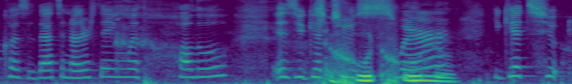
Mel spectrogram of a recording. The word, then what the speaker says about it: Hulu: when they watch episode 3, but because we're on Hulu, I don't think you're pronouncing that. Hulu.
